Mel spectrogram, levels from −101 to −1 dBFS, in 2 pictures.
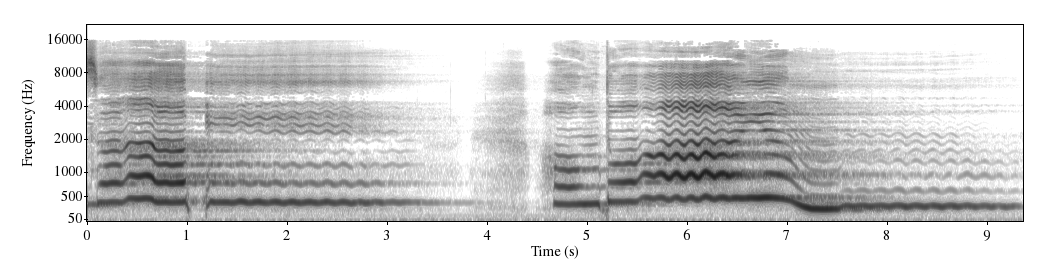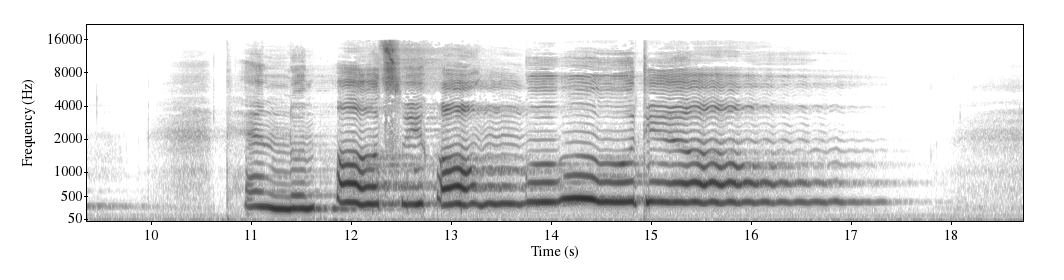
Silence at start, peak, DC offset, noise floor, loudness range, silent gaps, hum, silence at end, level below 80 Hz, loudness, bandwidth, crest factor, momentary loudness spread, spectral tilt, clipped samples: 0 s; -4 dBFS; under 0.1%; -67 dBFS; 16 LU; none; none; 1.7 s; -68 dBFS; -24 LUFS; 16 kHz; 22 dB; 20 LU; -0.5 dB/octave; under 0.1%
